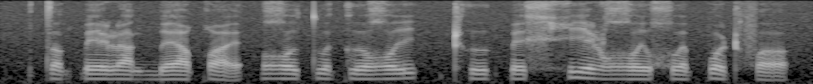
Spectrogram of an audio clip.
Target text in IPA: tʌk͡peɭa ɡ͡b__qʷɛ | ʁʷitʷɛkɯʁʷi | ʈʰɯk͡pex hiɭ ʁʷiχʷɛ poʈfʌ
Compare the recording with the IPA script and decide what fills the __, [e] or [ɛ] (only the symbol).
ɛ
